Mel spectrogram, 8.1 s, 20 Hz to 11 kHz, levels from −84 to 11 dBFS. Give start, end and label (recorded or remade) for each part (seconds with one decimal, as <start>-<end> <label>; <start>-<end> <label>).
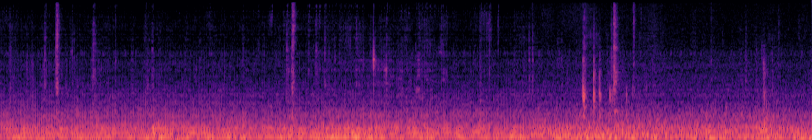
0.0-5.3 remade; 5.3-8.1 recorded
